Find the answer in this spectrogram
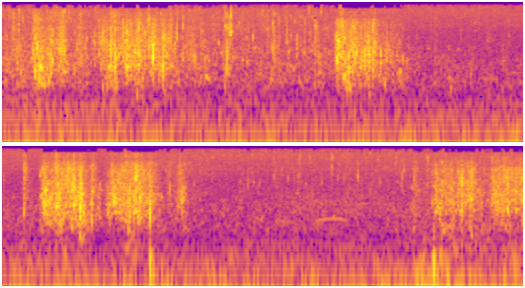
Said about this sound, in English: So that's little penguins leaping through the water. You can hear the crunching ice. Water lapping up on the beach.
